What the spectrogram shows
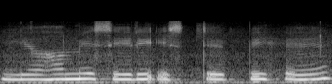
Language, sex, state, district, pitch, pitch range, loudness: Hindi, female, Arunachal Pradesh, Lower Dibang Valley, 235 Hz, 230-245 Hz, -12 LUFS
